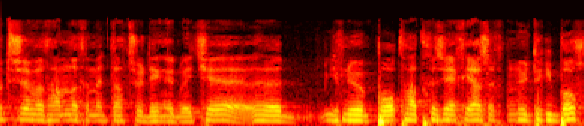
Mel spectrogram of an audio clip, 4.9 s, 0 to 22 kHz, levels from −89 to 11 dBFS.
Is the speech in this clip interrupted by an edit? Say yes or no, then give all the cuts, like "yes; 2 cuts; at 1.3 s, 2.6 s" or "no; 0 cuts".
yes; 2 cuts; at 1.5 s, 2.8 s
